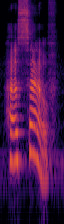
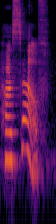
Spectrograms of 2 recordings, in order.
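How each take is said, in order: Both takes have the same delivery.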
